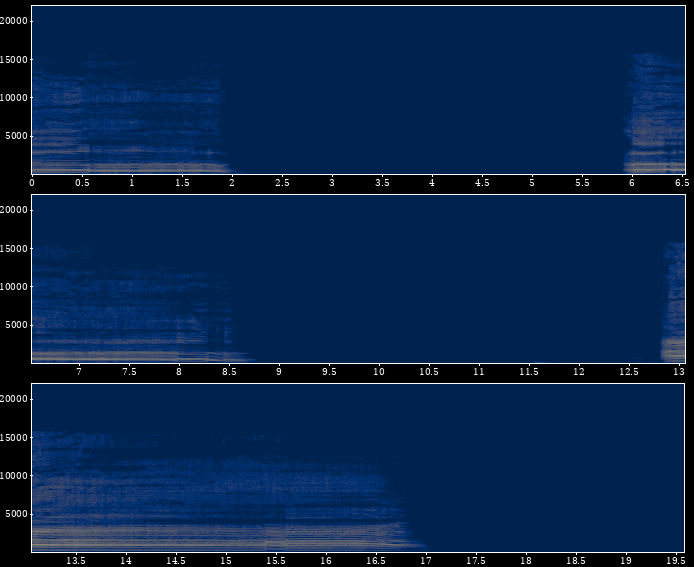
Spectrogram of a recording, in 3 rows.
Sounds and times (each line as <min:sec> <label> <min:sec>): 0:00.0 Male screaming close to the mic 0:02.1
0:05.9 Male screaming close to the mic 0:08.8
0:12.8 Male screaming close to the mic 0:17.1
